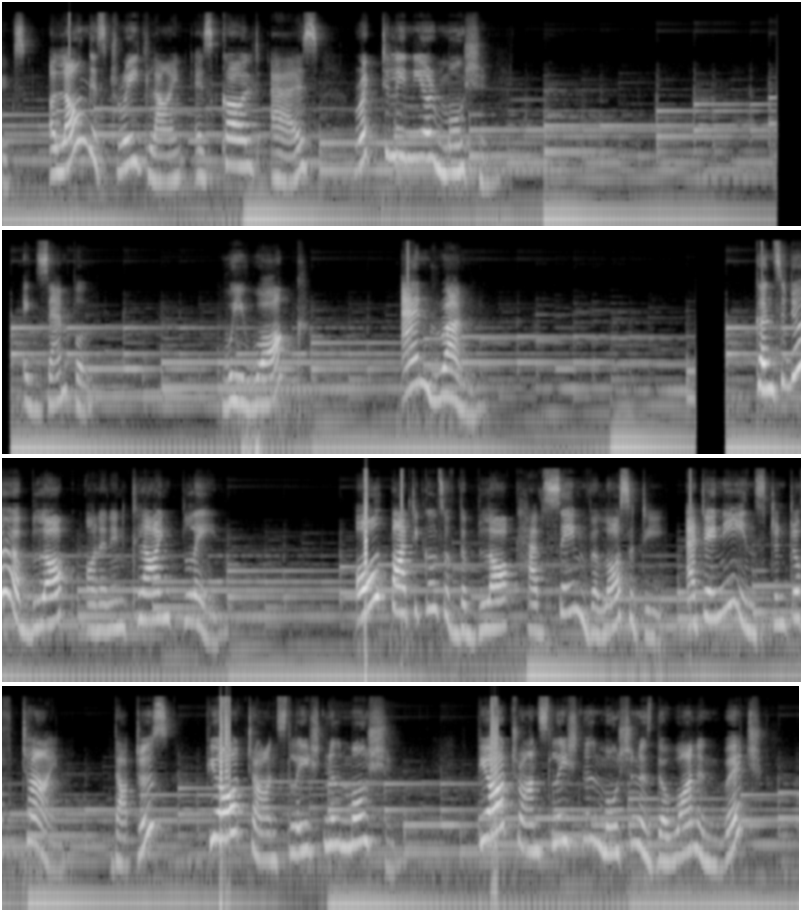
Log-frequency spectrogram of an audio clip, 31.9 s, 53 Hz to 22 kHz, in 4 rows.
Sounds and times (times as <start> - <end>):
Speech: 0.0 - 5.0, 8.2 - 8.9, 10.2 - 11.0, 12.0 - 12.8, 15.6 - 18.2, 19.5 - 28.0, 28.8 - 31.6.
